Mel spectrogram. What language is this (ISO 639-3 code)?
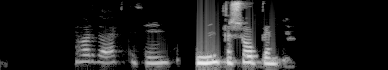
isl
